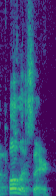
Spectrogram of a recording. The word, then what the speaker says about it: Pulitzer: A Pulitzer.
